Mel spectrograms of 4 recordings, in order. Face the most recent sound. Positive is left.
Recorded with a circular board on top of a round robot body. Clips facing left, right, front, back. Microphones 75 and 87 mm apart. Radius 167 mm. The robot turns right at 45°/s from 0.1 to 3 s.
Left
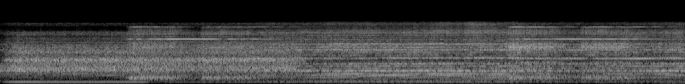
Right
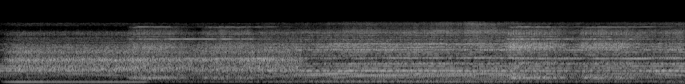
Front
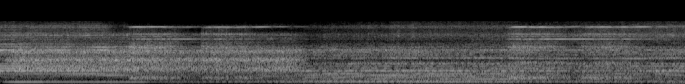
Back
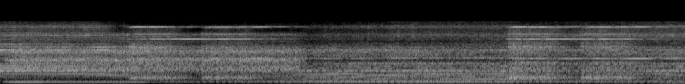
turn(degrees=165)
